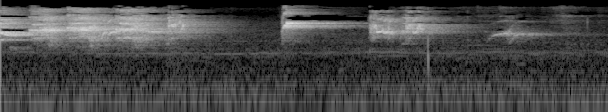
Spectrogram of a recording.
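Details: A long scratchy buzz of high chatter opens, followed by three short shrill squeaks with gaps between them, from a pair of pet lovebirds; low background hum.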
